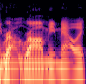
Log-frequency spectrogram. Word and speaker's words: Rami Malek: in this one so that's gonna grow me rami malek that's how you say it and then Ghostbusters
